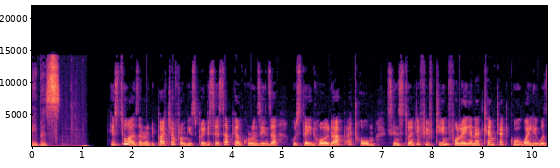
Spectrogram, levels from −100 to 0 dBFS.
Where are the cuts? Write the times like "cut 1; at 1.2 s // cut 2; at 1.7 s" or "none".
cut 1; at 1.5 s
